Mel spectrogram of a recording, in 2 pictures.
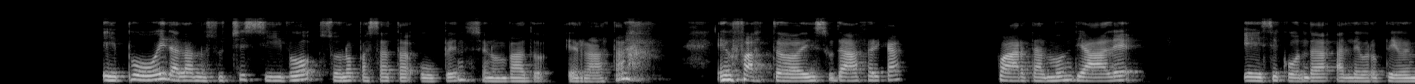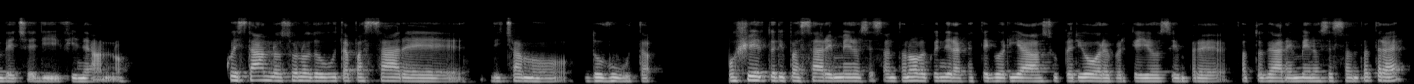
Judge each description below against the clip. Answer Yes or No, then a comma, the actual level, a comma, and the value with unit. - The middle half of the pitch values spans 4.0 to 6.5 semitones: No, average, 2.7 semitones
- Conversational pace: No, slow, 110 wpm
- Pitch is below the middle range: No, medium, 165 Hz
